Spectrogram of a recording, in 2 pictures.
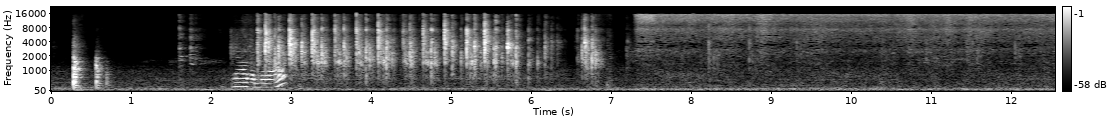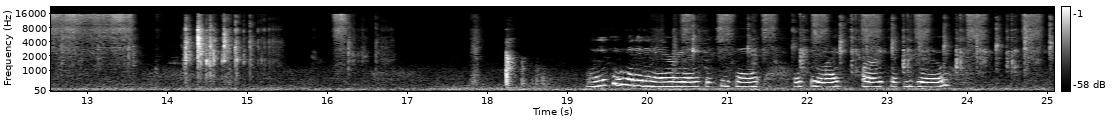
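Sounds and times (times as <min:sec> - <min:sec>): spray can ball rattling: 0:02.2 - 0:17.0, 0:20.3 - 0:25.0
spray can hissing: 0:02.4 - 0:15.4, 0:16.1 - 0:16.8, 0:20.3 - 0:25.0.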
